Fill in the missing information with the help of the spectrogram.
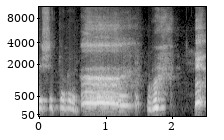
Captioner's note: gasps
